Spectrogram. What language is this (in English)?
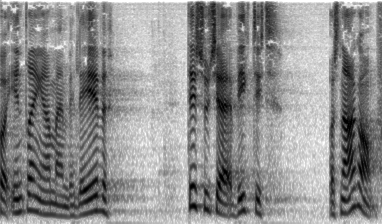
Danish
